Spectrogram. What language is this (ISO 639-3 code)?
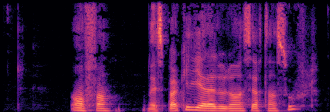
fra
